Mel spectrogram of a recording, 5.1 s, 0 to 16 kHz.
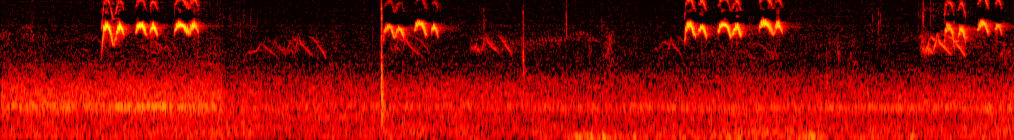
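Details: Chestnut-backed chickadees chirping on Douglas Island near Juneau, Alaska, 19 March 2020: repeated clusters of two to four very high, thin chip notes roughly every one to one and a half seconds, with a single sharp click between.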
